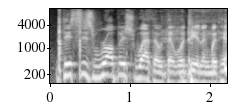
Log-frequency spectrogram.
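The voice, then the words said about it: Put-on accent. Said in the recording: “take the accent and embrace it like you're doing”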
